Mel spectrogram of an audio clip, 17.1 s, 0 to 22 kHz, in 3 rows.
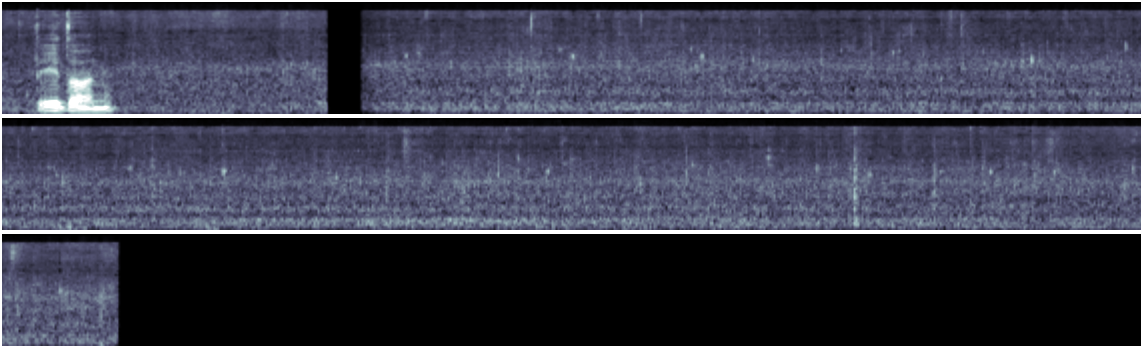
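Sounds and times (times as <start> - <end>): steady rain falling: 0.2 - 12.0
faint drips: 1.8 - 12.0.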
